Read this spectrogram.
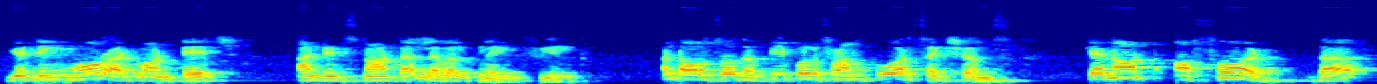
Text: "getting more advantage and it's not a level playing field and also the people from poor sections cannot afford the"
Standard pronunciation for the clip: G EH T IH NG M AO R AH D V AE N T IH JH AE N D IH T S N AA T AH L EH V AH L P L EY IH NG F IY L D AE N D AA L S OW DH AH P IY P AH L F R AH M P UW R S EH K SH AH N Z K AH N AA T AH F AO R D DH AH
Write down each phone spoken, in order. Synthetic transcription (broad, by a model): G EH T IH NG M AO R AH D V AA N T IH JH AE N D IH T S N AA T AH L EH V AH L P L EY IH NG F IY L D AE N D AA L S OW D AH P IY P AH L F R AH M P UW R S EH K SH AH N S K AH N AA T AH F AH R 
